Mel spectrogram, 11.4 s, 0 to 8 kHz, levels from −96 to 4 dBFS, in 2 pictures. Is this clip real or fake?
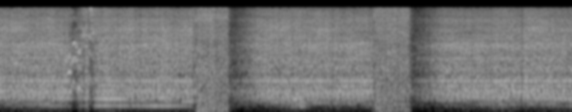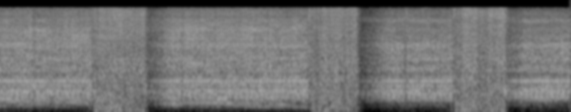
fake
